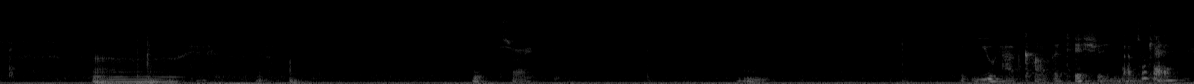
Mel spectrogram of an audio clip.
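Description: Small plastic pieces tap and slide on a tabletop.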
